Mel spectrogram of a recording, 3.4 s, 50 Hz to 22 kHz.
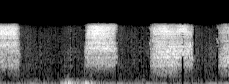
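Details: Rasping begging hisses from a barn owl at a feeding, 13 September 2019 at 06:57. Four long breathy bursts repeat about every second, with a soft rumbling bump in one gap.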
